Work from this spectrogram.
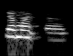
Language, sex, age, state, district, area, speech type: Urdu, female, 18-30, Bihar, Saharsa, rural, conversation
